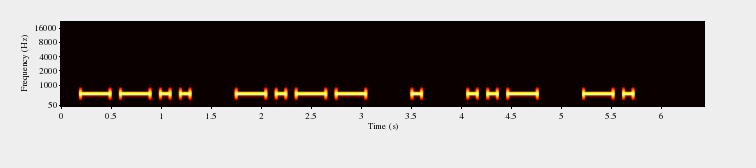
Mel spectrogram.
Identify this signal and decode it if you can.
Morse code, heard as a keyed tone, about 12 wpm, spaced as for 10 wpm, 600 Hz. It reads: ZYEUN
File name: morse mp3 / revision9-vitesse 10 mots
